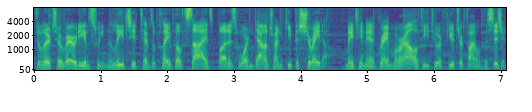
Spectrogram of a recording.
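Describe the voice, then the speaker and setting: Over music in the background, a man talks at a very fast pace with fairly even intonation. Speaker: TV episode reviewer. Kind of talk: episode review narration.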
